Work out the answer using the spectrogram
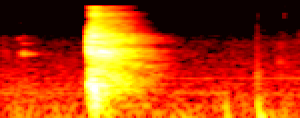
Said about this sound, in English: Hold on, y'all, I gotta cough again, and I'm trying not to cough in your ear.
